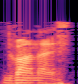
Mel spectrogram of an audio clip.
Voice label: 12 croatian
